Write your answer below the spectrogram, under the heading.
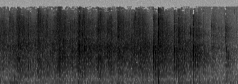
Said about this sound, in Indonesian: Tepuk tangan untuk kebenaran ini.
